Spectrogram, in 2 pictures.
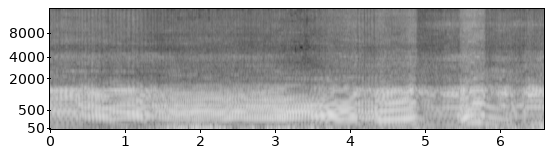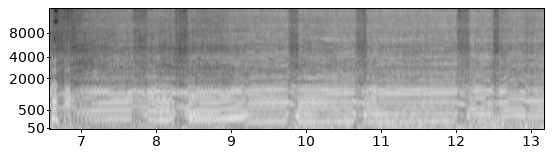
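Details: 1985 Yamaha YZ80 two-stroke dirt bike after a rebuild, warm, ridden hard: a crisp, high buzz pulls and climbs, drops on each shift, then climbs again. The silencer is not working well. Normal, strong running.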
